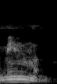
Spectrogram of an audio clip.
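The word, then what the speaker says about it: ܡܝܡ: ശ്രദ്ധിക്കുക ലാമത് അടുത്ത അക്ഷരം മലയാളത്തിൽ മ എന്ന് പറയുന്ന ഉച്ചാരണം ഉള്ളതാണ് ഇംഗ്ലീഷിലെ എം എന്ന് പറയുന്ന ഉച്ചാരണമാണ് മിമ എന്ന് പറയും മിമ മിമ മിമ ഇത് എഴുതുന്നത്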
